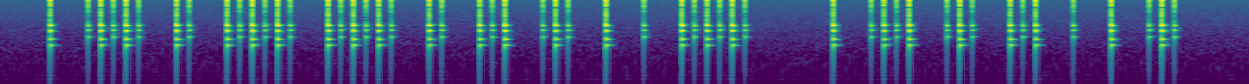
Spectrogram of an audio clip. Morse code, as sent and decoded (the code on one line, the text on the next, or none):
-.. . ... ... . .-. - ... / -.-. .- -.
DESSERTS CAN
